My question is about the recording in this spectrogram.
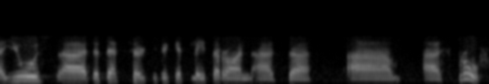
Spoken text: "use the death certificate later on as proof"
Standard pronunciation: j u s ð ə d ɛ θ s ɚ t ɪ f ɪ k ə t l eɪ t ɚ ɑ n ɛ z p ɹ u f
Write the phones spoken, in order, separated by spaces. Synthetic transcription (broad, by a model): j u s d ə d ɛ t s ɚ t ɪ f ɪ k ə t l eɪ t ɚ ɑ n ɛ s p ɹ u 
